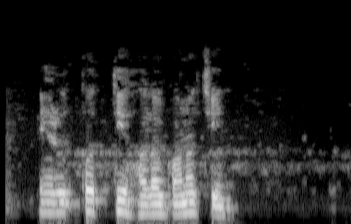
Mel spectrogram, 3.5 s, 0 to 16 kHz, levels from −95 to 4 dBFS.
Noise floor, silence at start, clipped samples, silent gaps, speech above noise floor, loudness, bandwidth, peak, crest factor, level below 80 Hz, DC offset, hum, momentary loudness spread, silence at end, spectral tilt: -60 dBFS; 0.4 s; under 0.1%; none; 46 dB; -16 LUFS; 6.6 kHz; -2 dBFS; 16 dB; -52 dBFS; under 0.1%; none; 7 LU; 1.2 s; -9.5 dB/octave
